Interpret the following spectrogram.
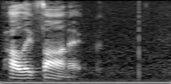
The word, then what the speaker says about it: polyphonic: polyphony, polyphonic. That is, the accent on the second syllable for the noun and on the third syllable for the adjective.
